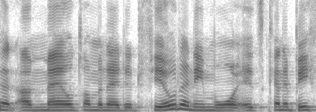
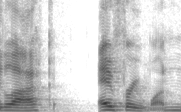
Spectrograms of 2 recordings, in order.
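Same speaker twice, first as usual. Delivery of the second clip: ordinary delivery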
